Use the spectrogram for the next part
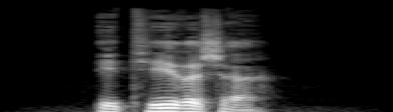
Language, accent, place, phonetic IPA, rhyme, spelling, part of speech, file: German, Germany, Berlin, [ɛˈteːʁɪʃɐ], -eːʁɪʃɐ, ätherischer, adjective, De-ätherischer.ogg
- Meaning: 1. comparative degree of ätherisch 2. inflection of ätherisch: strong/mixed nominative masculine singular 3. inflection of ätherisch: strong genitive/dative feminine singular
